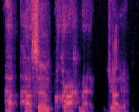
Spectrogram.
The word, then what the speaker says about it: Hasim Rahman Jr.: Hasim Rahman Jr. Thank you. Thank you for pronouncing it correctly.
